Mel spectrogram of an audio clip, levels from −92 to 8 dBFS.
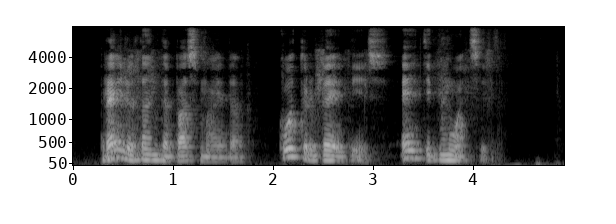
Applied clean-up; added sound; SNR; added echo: neural mask model DeepFilterNet 3.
